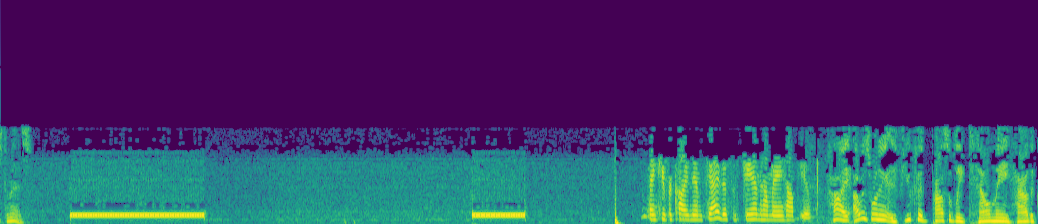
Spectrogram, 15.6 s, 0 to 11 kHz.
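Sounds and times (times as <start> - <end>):
speech: 0.0 - 0.6, 9.8 - 15.5
telephone dial tone on a line used to reach an operator: 1.0 - 3.1, 7.1 - 7.9.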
